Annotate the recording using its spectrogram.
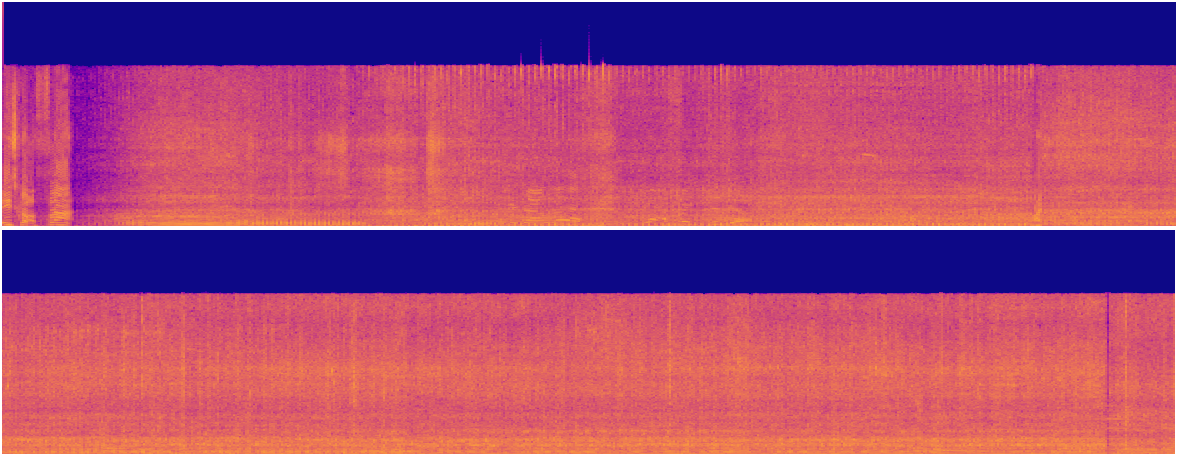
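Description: A motorcycle engine runs close by with a steady rumble.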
